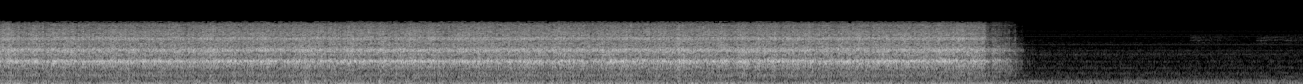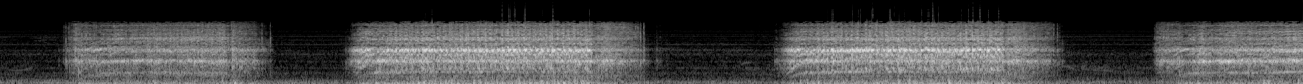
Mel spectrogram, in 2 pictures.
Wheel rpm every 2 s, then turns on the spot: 160, 160, 160, 160, 160, 20, 10, 110, 80, 110, 60, 120, 60.
none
